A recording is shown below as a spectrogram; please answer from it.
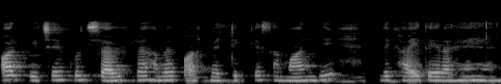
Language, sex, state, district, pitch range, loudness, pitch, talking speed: Hindi, female, Bihar, Saharsa, 175-200 Hz, -29 LUFS, 185 Hz, 180 wpm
